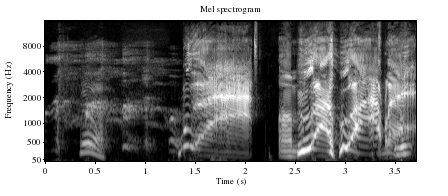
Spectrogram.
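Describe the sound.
A voice mockingly imitates another person's coughing: a few wavering, groaning vocal sounds, then loud, harsh, raspy bursts in quick succession, exaggerated and theatrical, with a laugh-like quality.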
